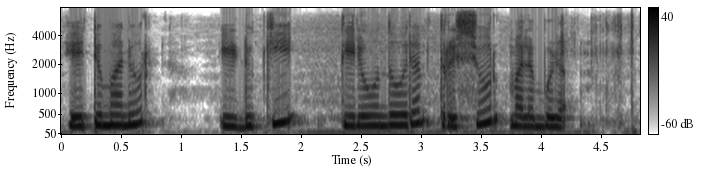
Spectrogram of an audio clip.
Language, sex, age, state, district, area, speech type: Malayalam, female, 30-45, Kerala, Palakkad, rural, spontaneous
